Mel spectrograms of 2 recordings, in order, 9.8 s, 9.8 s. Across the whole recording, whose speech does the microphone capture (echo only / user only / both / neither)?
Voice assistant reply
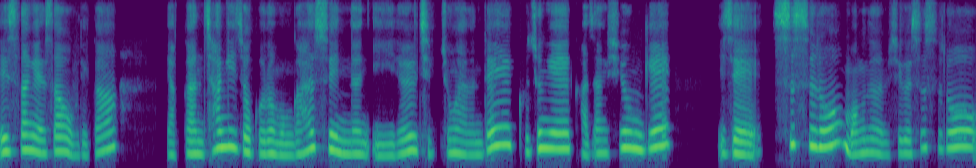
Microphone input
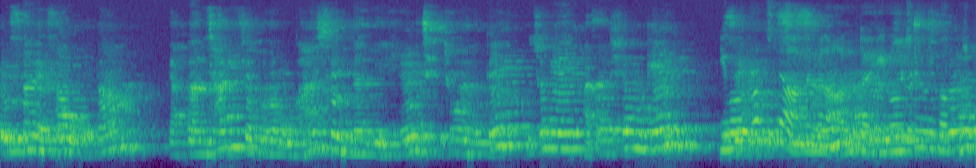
both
